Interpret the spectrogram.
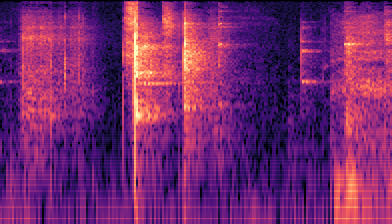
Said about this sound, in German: Wir öffnen es, aber warum wir das trinken, dazu später mehr. Also einmal die Buddeln auf.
